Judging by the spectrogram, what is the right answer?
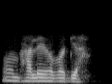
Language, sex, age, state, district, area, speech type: Assamese, female, 45-60, Assam, Golaghat, rural, conversation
